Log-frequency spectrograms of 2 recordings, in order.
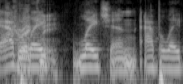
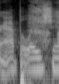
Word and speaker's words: Appalachian: People say Appalachian or Appalachian. Oh, okay. When you read it, the pronunciation. Looks like that. Yeah. But generally everyone in the area that we live in says Appalachian.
